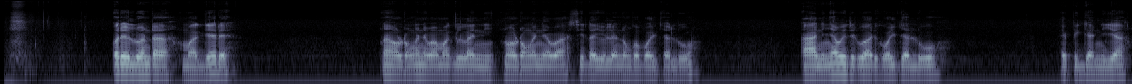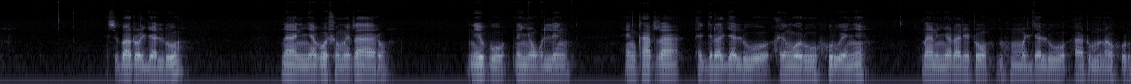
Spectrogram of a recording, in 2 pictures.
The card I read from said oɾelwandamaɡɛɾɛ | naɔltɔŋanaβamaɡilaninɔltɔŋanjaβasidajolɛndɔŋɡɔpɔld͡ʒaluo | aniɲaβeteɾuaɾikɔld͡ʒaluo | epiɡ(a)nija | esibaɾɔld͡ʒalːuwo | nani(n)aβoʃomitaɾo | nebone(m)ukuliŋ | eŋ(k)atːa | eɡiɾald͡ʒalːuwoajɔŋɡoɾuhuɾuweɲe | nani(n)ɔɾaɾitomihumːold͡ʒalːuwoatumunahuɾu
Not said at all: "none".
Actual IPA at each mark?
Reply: a, ɲ, ɲ, k, ɲ

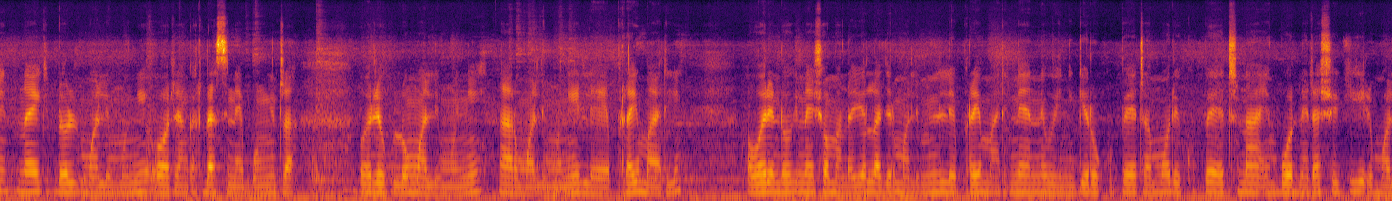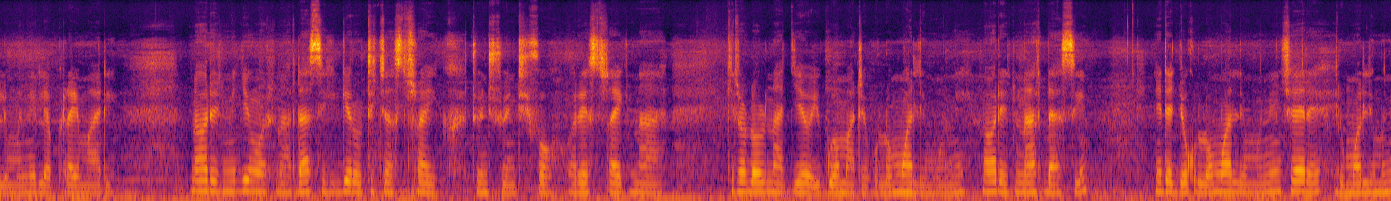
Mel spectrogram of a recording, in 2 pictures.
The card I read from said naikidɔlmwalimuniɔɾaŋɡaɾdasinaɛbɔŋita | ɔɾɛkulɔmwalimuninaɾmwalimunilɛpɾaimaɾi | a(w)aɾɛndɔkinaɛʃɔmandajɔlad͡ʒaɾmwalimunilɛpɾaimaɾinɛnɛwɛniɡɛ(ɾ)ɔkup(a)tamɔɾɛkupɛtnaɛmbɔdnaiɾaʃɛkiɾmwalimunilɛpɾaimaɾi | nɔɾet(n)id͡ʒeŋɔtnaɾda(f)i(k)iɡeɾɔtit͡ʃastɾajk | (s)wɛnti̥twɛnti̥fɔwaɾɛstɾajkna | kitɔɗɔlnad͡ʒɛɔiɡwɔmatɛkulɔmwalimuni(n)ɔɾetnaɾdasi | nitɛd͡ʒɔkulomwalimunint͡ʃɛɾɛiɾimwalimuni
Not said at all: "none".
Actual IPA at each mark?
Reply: w, ɾ, ɛ, n, s, k, t, n

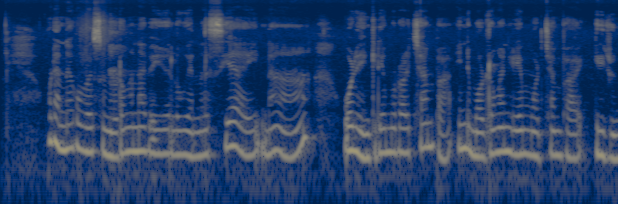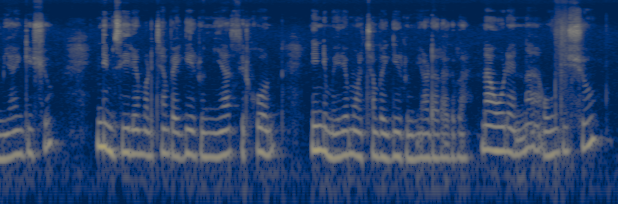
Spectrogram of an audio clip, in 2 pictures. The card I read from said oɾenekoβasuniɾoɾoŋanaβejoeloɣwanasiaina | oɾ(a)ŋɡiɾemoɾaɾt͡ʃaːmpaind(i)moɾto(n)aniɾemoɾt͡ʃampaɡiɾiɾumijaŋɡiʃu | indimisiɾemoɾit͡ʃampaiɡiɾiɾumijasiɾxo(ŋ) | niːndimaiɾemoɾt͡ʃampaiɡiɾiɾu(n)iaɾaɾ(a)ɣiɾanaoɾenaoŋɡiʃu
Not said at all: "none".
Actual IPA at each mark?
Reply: e, i, ŋ, n, m, a

